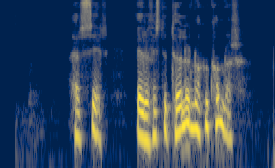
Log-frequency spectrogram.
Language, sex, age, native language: Icelandic, male, 40-49, Icelandic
